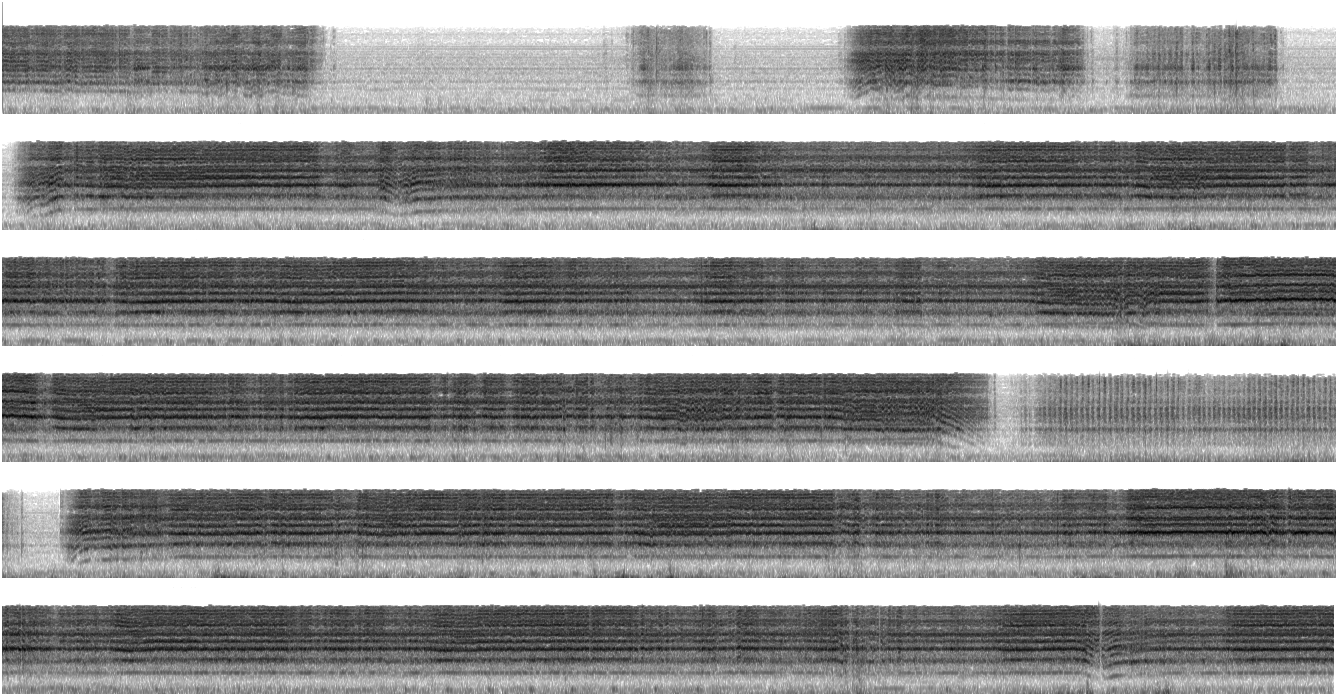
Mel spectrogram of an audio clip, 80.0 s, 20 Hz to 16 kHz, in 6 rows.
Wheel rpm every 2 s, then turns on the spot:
90, 60, 0, 10, 50, 70, 40, 150, 140, 160, 160, 160, 160, 160, 160, 160, 160, 160, 160, 160, 160, 160, 160, 160, 130, 30, 30, 120, 160, 160, 160, 160, 160, 160, 160, 160, 160, 160, 160, 160.
50-54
